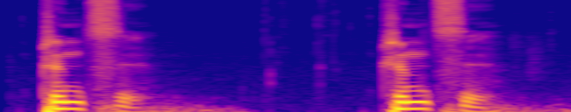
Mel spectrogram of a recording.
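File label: Hruso Aka; cockroach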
